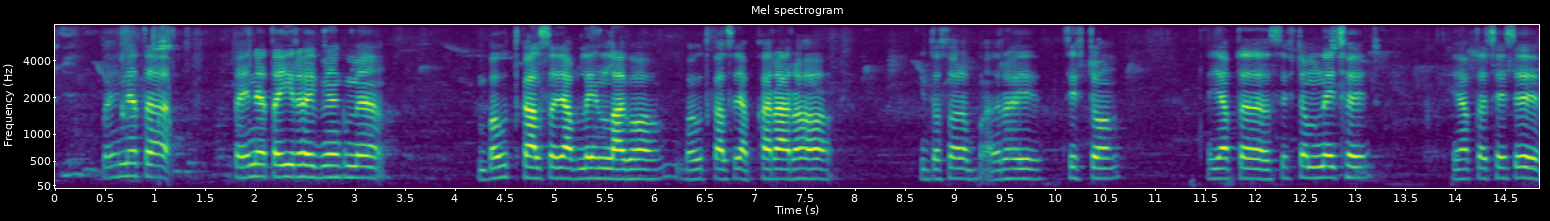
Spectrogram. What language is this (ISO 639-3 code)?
mai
